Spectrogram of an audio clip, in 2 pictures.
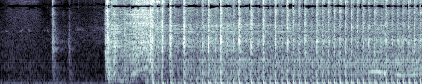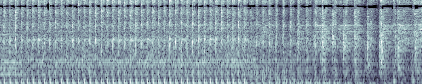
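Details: Borrowed lawnmower that was hard to start, fired up after repair work with the spark plug removed and refitted; a brief crank, then it catches at once into an even, steady thumping run and starts easily.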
